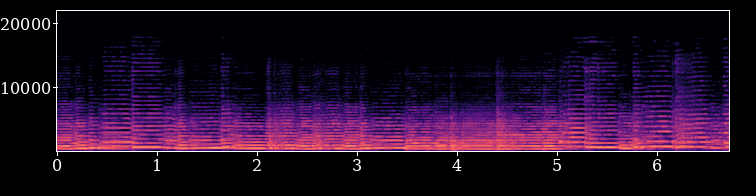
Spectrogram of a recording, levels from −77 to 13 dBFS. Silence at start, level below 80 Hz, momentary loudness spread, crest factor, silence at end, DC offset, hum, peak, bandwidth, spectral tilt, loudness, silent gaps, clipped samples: 0 s; -70 dBFS; 2 LU; 14 dB; 0 s; under 0.1%; none; -2 dBFS; 15 kHz; 0 dB/octave; -15 LUFS; none; under 0.1%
